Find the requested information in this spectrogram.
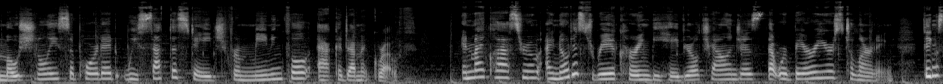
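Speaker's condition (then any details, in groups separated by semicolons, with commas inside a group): No condition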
